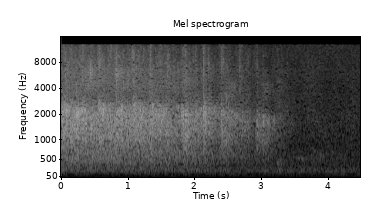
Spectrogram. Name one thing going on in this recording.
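An audience applauds in a large hall and the clapping dies away.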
